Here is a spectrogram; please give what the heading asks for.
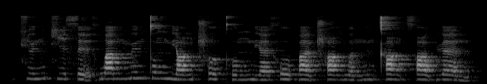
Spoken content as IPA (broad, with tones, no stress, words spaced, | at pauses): t͡ɕy˧˥n t͡ɕi˧˥sḛ˨˩ɪ̯xwa˥n my˥nt̪ʊ˥ŋmjɑ˧˥ŋ ʈ͡ʂʰɤ˥˩kʰʊ˧˥ŋn̪jɛ˧˥ xo˥˧ʊ̯pa˥˩ɪ̯ ʈ͡ʂʰɑ˥ŋwə˧˥nn̪y˧n kʰɑ˥˧ŋt͡sʰɑ˥˧ʊ̯pɥɛ˥˩n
